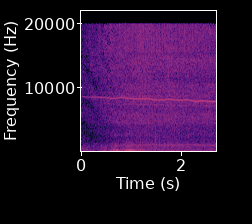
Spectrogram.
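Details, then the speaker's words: Dodge Charger 3.6 under cooling-system pressure, mic near the owner-replaced aftermarket part; faint steady airy hiss as coolant still bubbles out of that part; coolant system leak at the replaced part, not the heads. "It's still bubbling, but I don't know if you guys could even hear it."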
